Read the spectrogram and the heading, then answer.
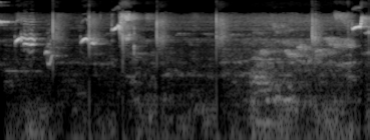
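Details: Kacer, the oriental magpie-robin, in lively song rich in fill-ins: short whistled notes and sharp snaps, then a rougher, noisier passage with a faint murmur of voices.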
